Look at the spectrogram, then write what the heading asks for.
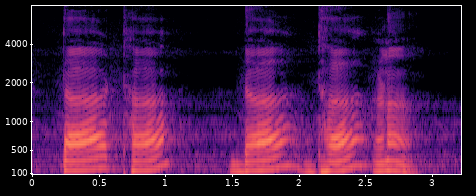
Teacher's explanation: जीभ का अगला भाग जब मूर्धा यानी कि दांतों के ऊपर वाला भाग को स्पर्श करता है तो इन ध्वनियों का उच्चारण होता है। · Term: मूर्धन्य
